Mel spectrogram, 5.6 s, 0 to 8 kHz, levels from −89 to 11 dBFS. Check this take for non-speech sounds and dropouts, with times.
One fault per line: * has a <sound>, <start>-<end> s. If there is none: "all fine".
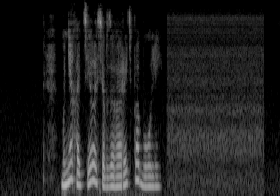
all fine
